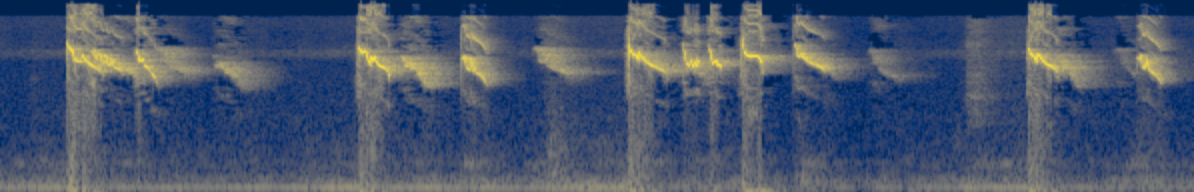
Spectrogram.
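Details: Oriental white-eye in energetic ngalas song meant to call out a rival male: bursts of high, thin, downslurred notes separated by pauses of about two seconds, each burst two to five quick notes, with a low electrical hum.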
